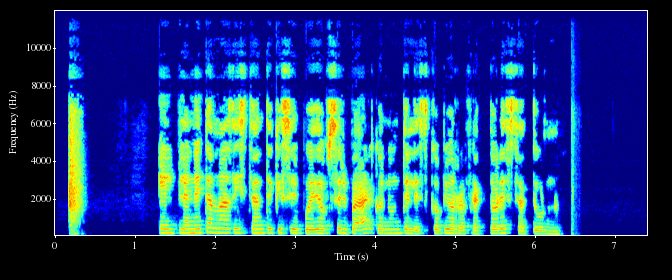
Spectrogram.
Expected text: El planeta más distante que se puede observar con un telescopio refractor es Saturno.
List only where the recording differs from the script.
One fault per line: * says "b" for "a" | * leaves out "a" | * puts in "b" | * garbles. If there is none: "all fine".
all fine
